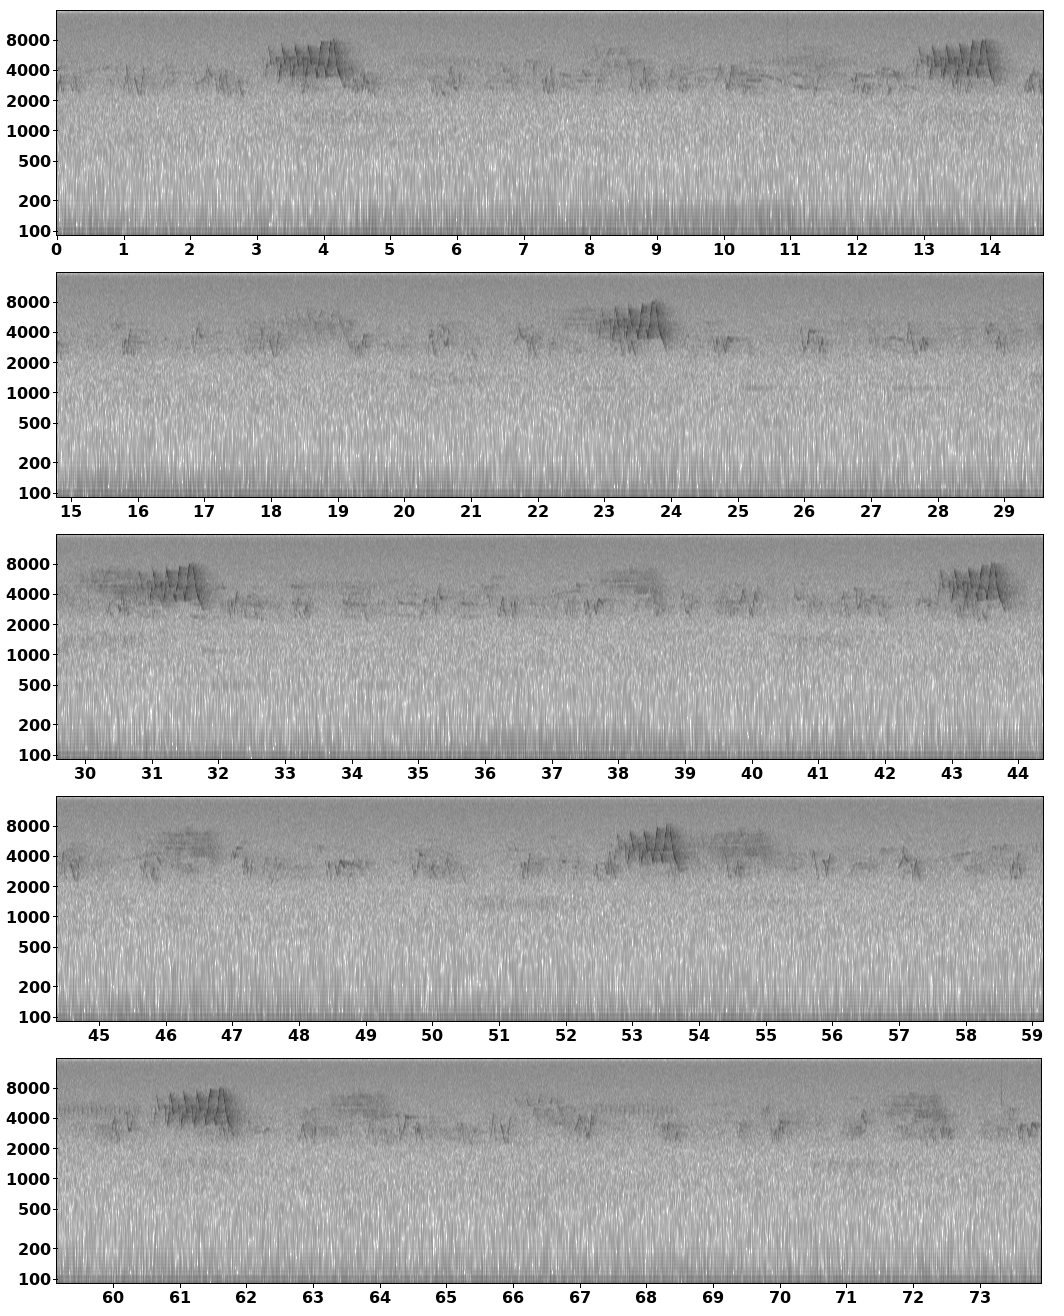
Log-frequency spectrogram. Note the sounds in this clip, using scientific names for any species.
Vireo olivaceus, Setophaga pensylvanica, Contopus virens, Cyanocitta cristata, Corvus brachyrhynchos, Seiurus aurocapilla, Spizella passerina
